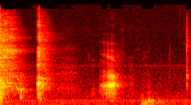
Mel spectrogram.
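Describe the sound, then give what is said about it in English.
A person coughs several times in irregular bursts, with a throaty clearing sound between them, all fairly loud with no talking. “I love how I'm complaining because my mom's texting me to get the vaccine as I'm coughing on my podcast.”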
